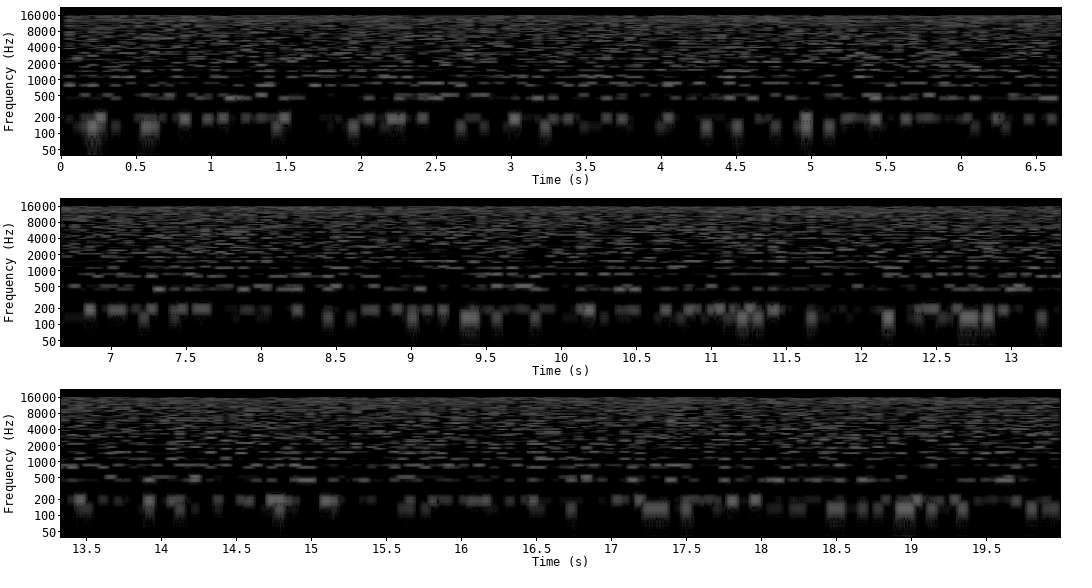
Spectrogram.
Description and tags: Another batch of space sounds more suitable for building melodies, looping etc. Jungle like rain forest...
